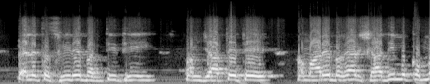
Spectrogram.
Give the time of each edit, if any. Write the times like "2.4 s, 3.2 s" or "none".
none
